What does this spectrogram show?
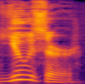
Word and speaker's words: user: the at the word user user actually has a yeah a y sound in the beginning user user begins with the consonant sound y let's take a look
